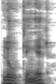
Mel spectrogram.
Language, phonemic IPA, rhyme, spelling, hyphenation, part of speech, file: Norwegian Bokmål, /ˈluːkɪŋər/, -ər, lokinger, lo‧king‧er, noun, Nb-lokinger.ogg
- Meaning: indefinite plural of loking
